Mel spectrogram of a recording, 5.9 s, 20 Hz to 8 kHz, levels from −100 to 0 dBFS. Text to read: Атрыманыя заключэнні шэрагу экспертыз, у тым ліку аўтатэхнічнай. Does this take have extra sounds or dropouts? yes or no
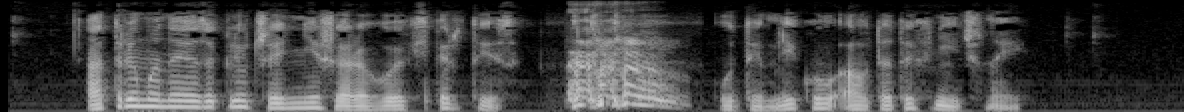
yes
